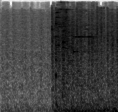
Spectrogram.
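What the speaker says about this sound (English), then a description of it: "Let's shoot this guy" Gunfire from a weapon in a shooter video game bursts in suddenly and loudly, a dense continuous volley of rapid shots filling the short moment.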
